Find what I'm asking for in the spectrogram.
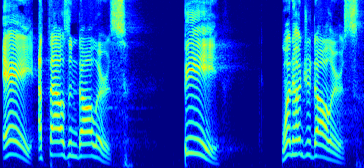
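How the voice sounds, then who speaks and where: Slow to the extreme and sing-song, this high, bright, forceful voice belongs to a Canadian guest preacher from Southern Ontario. He speaks informally and playfully, questioning his listeners conversationally, in a large church hall whose long reverb carries through the live recording.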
